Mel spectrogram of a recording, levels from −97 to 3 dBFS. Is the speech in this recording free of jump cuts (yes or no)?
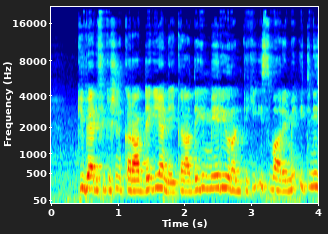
yes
